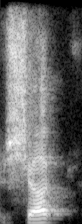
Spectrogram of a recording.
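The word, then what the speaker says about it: Shough: Shuck, I think is how you pronounce it. It's Shuck. He's been perfectly fine for Louisville after they lost Jack Plummer.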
